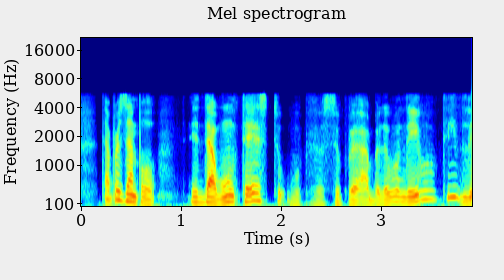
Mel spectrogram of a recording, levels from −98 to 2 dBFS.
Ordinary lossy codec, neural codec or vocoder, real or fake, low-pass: none; codec, 16 kHz in and 24 kHz out, 0.4 kbps, LongCat-Audio-Codec, two codebook decoder; fake; 5.4 kHz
